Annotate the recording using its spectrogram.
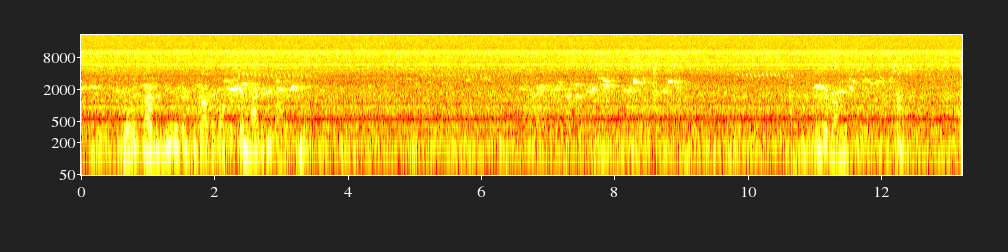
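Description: A man speaks calmly through a loudspeaker outdoors, heard from a distance.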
